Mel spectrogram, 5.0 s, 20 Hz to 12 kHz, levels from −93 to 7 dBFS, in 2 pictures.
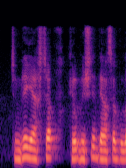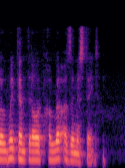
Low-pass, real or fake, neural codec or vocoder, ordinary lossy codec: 7.2 kHz; fake; codec, 16 kHz, 0.5 kbps, FunCodec, trained on LibriTTS, 25 frames a second; AAC, 64 kbps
